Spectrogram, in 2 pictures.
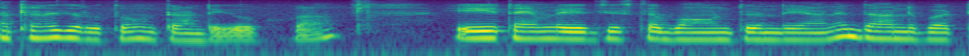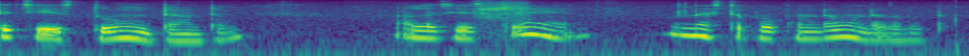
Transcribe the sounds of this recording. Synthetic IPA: ɐʈlɐneːd͡ʒɐɾuɡut̪uːɳʈaːɳʈḭɡo̰kːuɡa̰ː | eːʈɐjmloːed͡ʒeːst̪eːbaːuɳʈund̪iɐneːd̪aːnːibɐʈːit͡ʃḛːst̪uːuɳʈaːɳʈɐm | ɐ̰laːt͡ʃeːst̪e̞ː | nɐʂʈɐpoːkuɳɖaːuɳɖɐɡɐluut̪u̥

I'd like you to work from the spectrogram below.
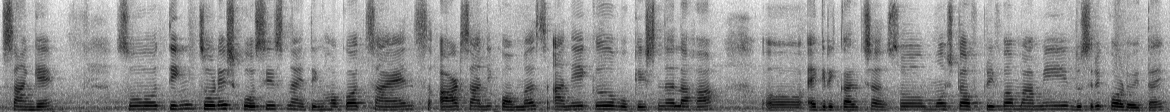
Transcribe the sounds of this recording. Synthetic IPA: sãŋɡɛ̃ | sot̪ĩŋɡt͡sʰoɽeɕkosiːsnajt̪iŋɡɦɔkɔt̪sajənsaɾʈsaɽ̃ikɔməɾsaniekʋokeɕənəlaɦa | ɛɡɾikəlt͡ɕəɾsomosʈɔfpɾifəɾmamid̪usɾikɔɾɽɦojt̪aj

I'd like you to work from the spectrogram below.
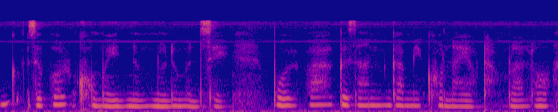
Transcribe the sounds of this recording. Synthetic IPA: zɯbɯɾkʰɔmɯjnɯŋnunɯmɯnse | bɔjbaɡɯzanɡamikʰɔnajawtʰaŋɾalɔ

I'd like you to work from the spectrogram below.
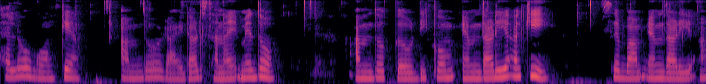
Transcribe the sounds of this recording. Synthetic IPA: hɛloɡɔŋkɛamd̪ɔɾajɖaɾsanajʔmɛd̪ɔ | amd̪ɔkəwɖikɔmɛmd̪aɽɛjaʔaki | sɛbamɛmd̪aɽɛjaʔa

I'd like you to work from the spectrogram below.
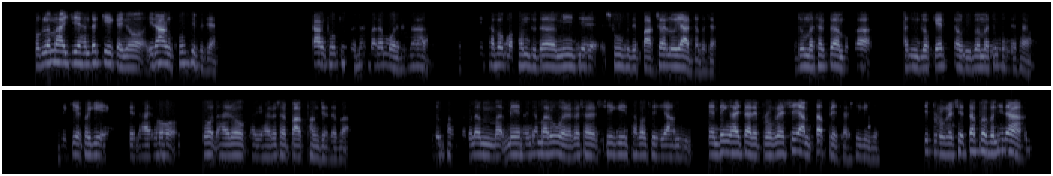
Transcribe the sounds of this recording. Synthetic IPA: pɾoblemɦajzeɦɐndɐk̬ːekɐjnɔḭɾaŋtʰok̚ʰːibɐze | iɾaŋtʰok̚ʰːibɐsemɐɾɐmojɾɐɡɐ | ɐskitʰɐbɐk̚mɐpʰɐmdudɐmizesubɐzepak̚salojadɐbɐsɐɾ | ɐdumɐtʰɐk̚tɐːmukɐ | ɐnbloketːɐwɾibɐmɐtuŋijnɐsɐɾ | adikːiɐkʰojɡiek̚sitet̚hajɾɔ | dot̚ɦajɾɔkɐɾiɦajɾɔsaɾpak̚pʰɐŋd͡ʒɐdɐbɐ̰ | ɐdupʰɐŋdɐbɐnɐmenojnɐmɐɾuojɾɐɡɐsɐɾsiɡitʰɐbɐk̚sejampendiŋhajtaɾepɾoɡɾesːejamtɐpːesaɾsiɡize | sipɾoɡɾesetɐp̬ːɐbɐninɐ

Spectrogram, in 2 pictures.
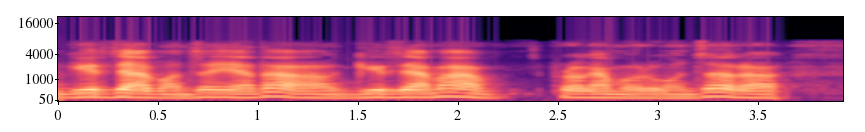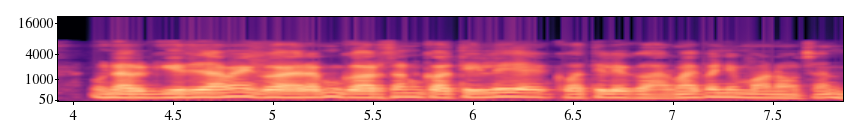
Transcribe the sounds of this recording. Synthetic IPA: ɡird͡zabʱʌnt͡sʰʌjãt̪ʌɡird͡zama | proɡɾamɦʌɾuɦunt͡sʰʌɾʌ | unʌɾuɡird͡zamajɡʌeɾʌpʌniɡʌrt͡sʰʌnkʌt̪ilekʌt̪ileɡʱʌrmajpʌnimʌnaw̃t͡sʰʌn

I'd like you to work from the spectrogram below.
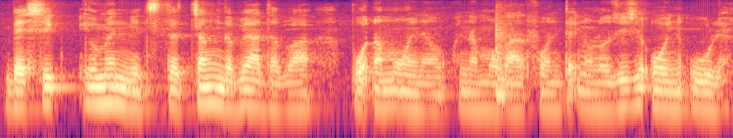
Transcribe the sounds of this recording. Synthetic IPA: besik̚hjumenːitsdɐt͡ʃɐŋdɐbɐjadɐbɐ | pot̚ɐmɐojnɐojnɐmobajlpʰontek̚nolod͡ʒizeʔojnɐʔuɾe

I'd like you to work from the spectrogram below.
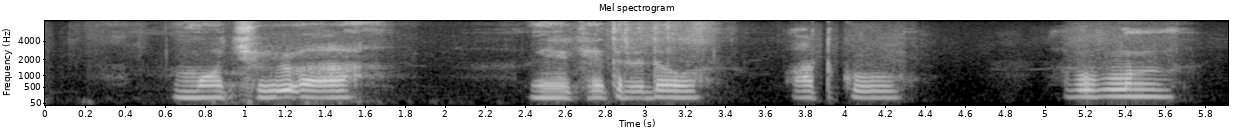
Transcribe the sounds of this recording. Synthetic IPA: mɔt͡ʃʰujuʔa | nijkʰɛt̪ɾɛd̪ɔ | paʈkɔ | abubun

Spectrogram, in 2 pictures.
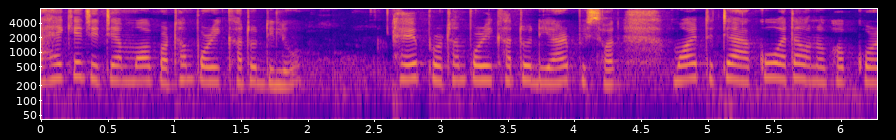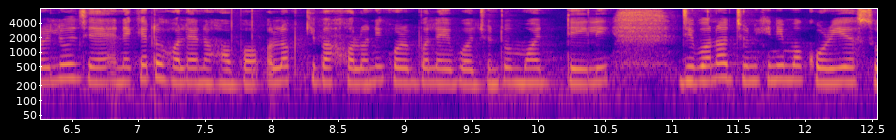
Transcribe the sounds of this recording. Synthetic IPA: aɦɛkɛzetiamojpɹɔtʰɔmpoɹikʰːatʊdilʊ̃ | xeɹpɹɔtʰɔmpoɹikʰːatʊdijaɹpisɔtmojtetijaːkoɛtaonubʱɔb̚koɹilʊ̃zɛːnɛkɛtʊɦolɛnɔɦɔbɔʔɔlɔpkibaxɔlonikoɹibɔlaɡibɔzuntʊmojd̥ejlizibɔnɔtzunkʰinimojkoɹiasʊ̃

